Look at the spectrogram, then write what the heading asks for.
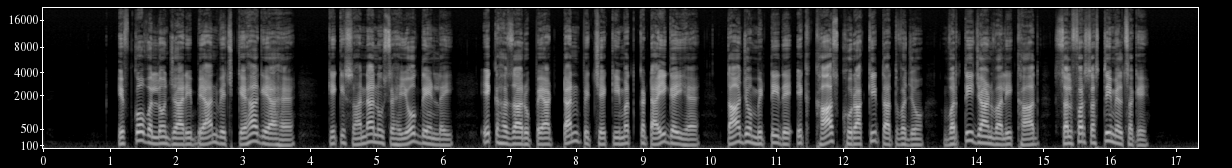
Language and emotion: Punjabi, neutral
